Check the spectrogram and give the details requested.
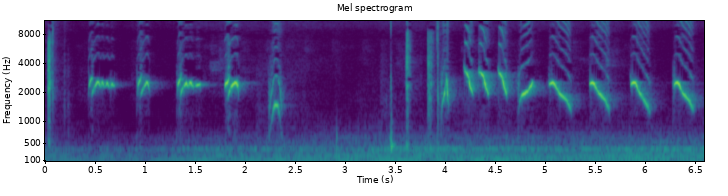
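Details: Greater green leafbird, called cucak ijo, in a lure recording for caged birds: level whistled notes and one chevron note, a few clicks, then a brisk sequence of downslurred whistles.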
